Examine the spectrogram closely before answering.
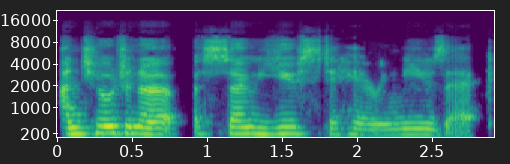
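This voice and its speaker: A woman speaks with a southern English accent. Her pitch varies in an ordinary way. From southern England. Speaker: ESL teacher. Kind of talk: interview.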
